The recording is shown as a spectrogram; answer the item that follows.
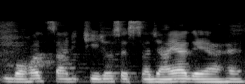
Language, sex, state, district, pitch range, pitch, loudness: Hindi, male, Jharkhand, Garhwa, 125-130 Hz, 130 Hz, -16 LUFS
